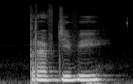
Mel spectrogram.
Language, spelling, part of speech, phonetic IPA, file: Czech, pravdivý, adjective, [ˈpravɟɪviː], Cs-pravdivý.ogg
- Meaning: true, truthful (of a statement)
